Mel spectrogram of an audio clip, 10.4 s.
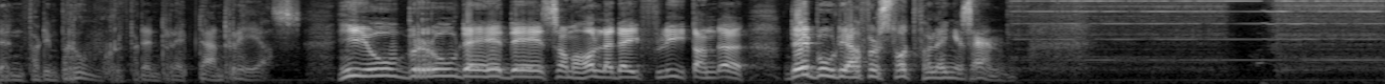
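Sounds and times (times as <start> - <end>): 
speech: 0.0 - 7.9
telephone ringing with electronic trill: 6.4 - 10.3.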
